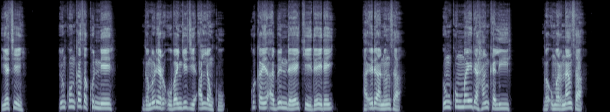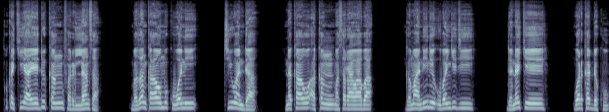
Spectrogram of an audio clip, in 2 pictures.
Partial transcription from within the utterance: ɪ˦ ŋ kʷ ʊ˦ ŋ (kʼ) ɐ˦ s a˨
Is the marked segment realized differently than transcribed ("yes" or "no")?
yes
